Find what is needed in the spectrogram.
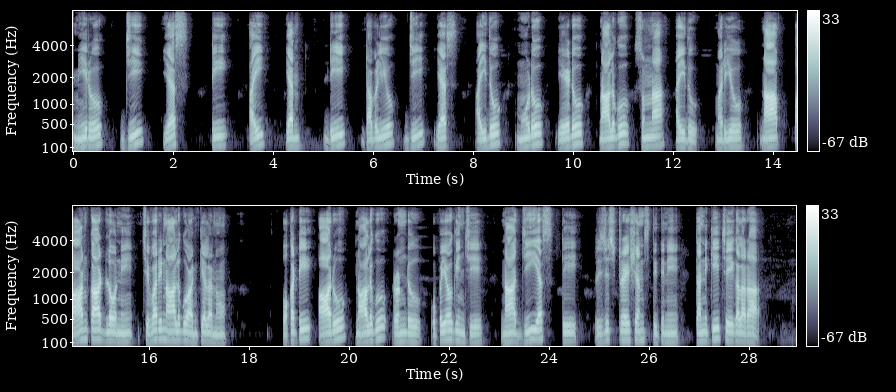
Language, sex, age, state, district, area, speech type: Telugu, male, 18-30, Andhra Pradesh, N T Rama Rao, urban, read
